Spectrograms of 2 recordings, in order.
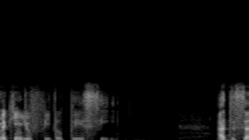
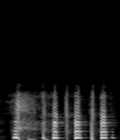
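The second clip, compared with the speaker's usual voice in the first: high burst of laughter; loud giggle; 11 dB louder than usual. Real, not acted. Narrator laughing after asking what a yakuza is, high giggles. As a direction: crack up loudly.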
